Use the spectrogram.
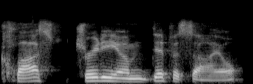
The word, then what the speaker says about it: Clostridium difficile: There's a long name for it, and it's actually pronounced Clostridium difficile, but I've been informed by today's guest that no longer is the name.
